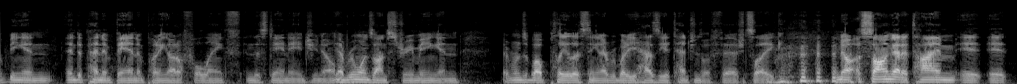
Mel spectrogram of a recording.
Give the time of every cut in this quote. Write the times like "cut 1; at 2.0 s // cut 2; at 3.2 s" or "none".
cut 1; at 3.3 s // cut 2; at 7.0 s // cut 3; at 7.4 s

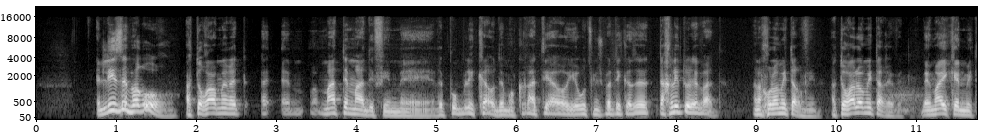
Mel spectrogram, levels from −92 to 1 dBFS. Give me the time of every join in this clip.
cut 1; at 1.8 s // cut 2; at 7.7 s // cut 3; at 8.6 s // cut 4; at 9.9 s

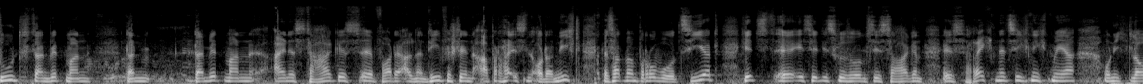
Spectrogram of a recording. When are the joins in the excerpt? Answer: cut 1; at 8.7 s

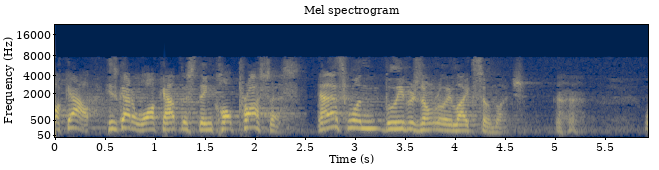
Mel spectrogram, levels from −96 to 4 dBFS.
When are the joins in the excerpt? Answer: cut 1; at 2.5 s

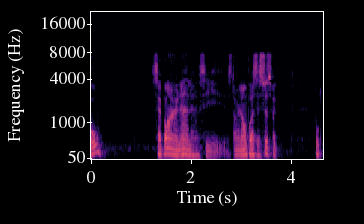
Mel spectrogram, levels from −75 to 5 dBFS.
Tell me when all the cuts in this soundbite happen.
cut 1; at 1.3 s

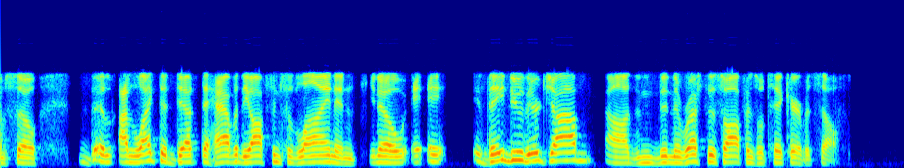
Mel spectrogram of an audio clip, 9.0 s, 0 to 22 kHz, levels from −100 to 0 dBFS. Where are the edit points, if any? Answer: cut 1; at 3.6 s // cut 2; at 4.1 s // cut 3; at 6.0 s

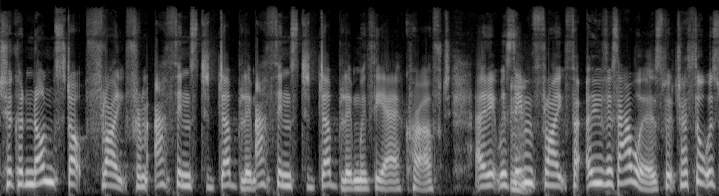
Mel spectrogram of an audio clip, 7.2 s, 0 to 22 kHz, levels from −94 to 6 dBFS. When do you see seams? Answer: cut 1; at 2.5 s // cut 2; at 6.1 s

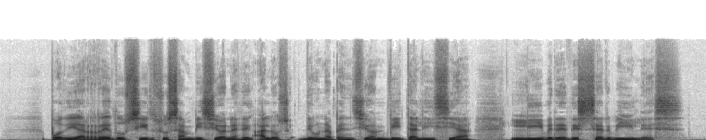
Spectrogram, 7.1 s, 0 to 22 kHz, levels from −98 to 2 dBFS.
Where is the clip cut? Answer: cut 1; at 2.5 s // cut 2; at 3.0 s // cut 3; at 5.8 s

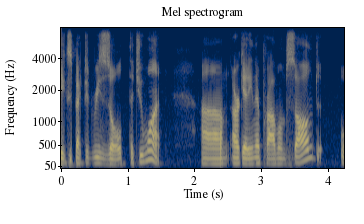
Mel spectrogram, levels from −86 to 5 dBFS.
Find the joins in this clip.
cut 1; at 2.7 s

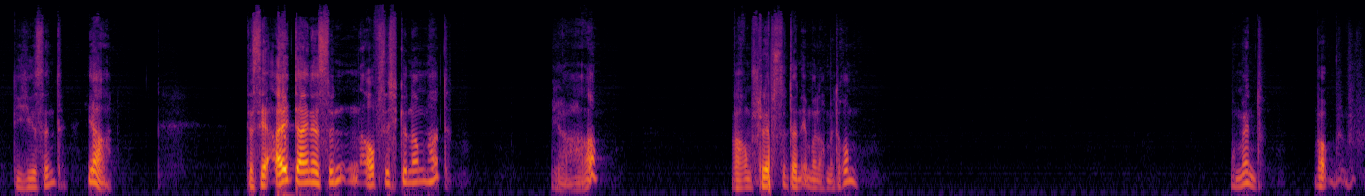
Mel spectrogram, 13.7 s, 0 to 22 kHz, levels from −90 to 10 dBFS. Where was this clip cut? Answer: cut 1; at 7.9 s

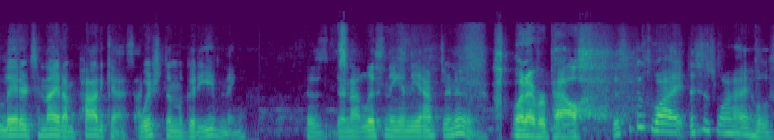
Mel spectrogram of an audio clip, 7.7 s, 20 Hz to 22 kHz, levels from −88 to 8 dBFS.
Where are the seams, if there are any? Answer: cut 1; at 1.4 s // cut 2; at 6.4 s

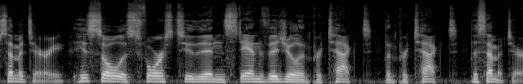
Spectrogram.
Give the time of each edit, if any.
cut 1; at 3.9 s

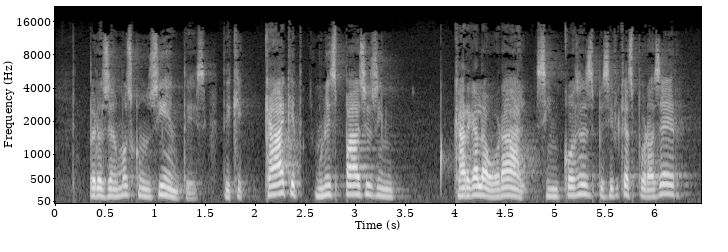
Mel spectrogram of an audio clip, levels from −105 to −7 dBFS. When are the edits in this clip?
cut 1; at 1.6 s // cut 2; at 2.4 s

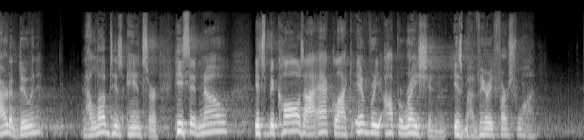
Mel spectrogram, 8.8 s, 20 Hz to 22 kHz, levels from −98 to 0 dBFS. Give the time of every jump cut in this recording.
none

